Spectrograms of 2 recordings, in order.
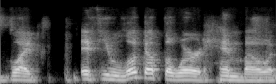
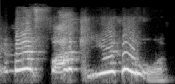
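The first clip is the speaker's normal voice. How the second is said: much higher, slow, louder groaned curse; drawn-out curse; 6 dB louder, much slower than usual. Retold or imitated. Viewer cursing Edward on screen, slow and higher. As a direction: stretch the curse in mock outrage.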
